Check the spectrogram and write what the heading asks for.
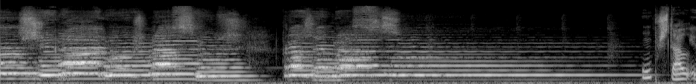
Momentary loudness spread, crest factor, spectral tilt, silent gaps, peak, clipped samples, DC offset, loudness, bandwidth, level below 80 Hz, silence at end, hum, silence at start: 14 LU; 16 dB; -2.5 dB/octave; none; 0 dBFS; under 0.1%; under 0.1%; -15 LUFS; 16.5 kHz; -40 dBFS; 0 s; none; 0 s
